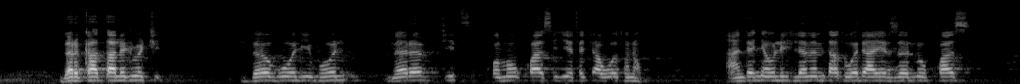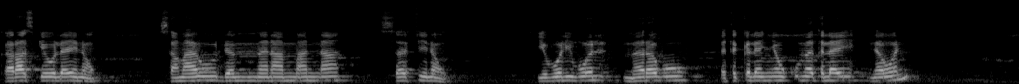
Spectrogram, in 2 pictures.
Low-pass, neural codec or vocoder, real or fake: 14.4 kHz; vocoder, 44.1 kHz, 128 mel bands, Pupu-Vocoder; fake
